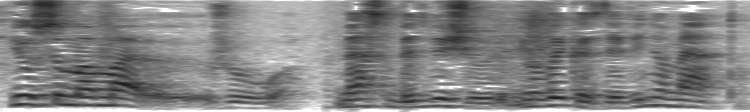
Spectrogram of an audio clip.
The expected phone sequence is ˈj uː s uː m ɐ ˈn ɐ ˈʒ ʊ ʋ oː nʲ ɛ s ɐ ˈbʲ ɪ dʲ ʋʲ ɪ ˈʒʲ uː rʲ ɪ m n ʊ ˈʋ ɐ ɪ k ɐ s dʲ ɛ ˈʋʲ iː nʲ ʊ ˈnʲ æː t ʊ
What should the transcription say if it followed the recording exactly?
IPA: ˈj uː s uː m ɐ ˈm ɐ ˈʒ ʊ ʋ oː mʲ ɛ s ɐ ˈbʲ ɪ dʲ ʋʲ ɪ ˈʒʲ uː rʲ ɪ m n ʊ ˈʋ ɐ ɪ k ɐ s dʲ ɛ ˈʋʲ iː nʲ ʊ ˈmʲ æː t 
